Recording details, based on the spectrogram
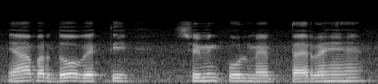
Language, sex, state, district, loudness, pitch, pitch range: Hindi, male, Uttar Pradesh, Lalitpur, -15 LUFS, 155 Hz, 150-165 Hz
